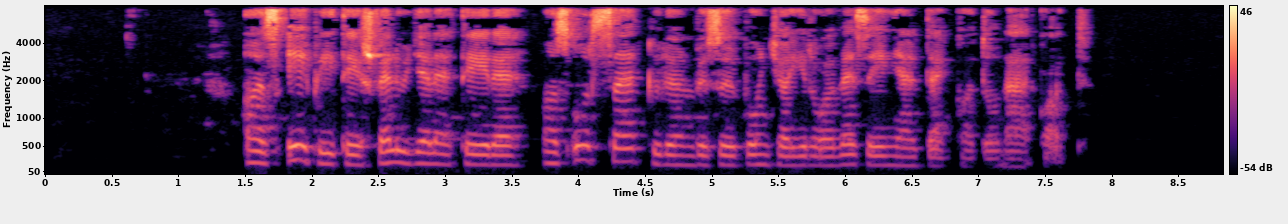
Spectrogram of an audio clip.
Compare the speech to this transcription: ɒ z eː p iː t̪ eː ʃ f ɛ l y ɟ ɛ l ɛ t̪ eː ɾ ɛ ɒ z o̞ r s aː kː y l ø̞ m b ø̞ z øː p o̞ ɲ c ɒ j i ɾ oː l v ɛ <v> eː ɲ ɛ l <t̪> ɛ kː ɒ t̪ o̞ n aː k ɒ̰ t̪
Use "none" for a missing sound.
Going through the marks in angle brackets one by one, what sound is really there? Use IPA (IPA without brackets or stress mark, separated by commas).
z, t̪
